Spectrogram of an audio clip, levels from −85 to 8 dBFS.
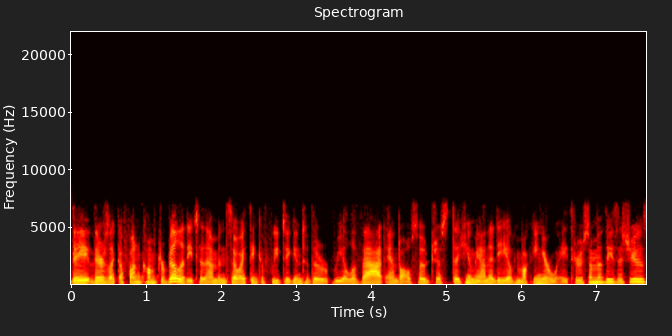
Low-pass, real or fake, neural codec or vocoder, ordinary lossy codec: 7.2 kHz; real; none; Opus, 32 kbps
